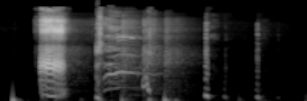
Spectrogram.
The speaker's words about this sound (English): All right, and that is going to be all the farts we have right now. So, I'm all farted out. That's all the farts we've got. Thank you to everybody that's sending their farts in.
